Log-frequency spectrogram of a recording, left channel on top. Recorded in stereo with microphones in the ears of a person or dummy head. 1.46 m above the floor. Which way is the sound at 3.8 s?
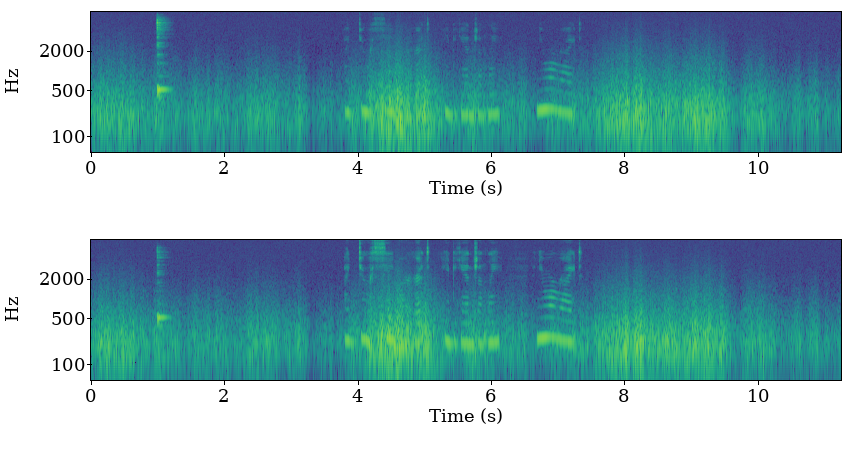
55° right (ahead or behind).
